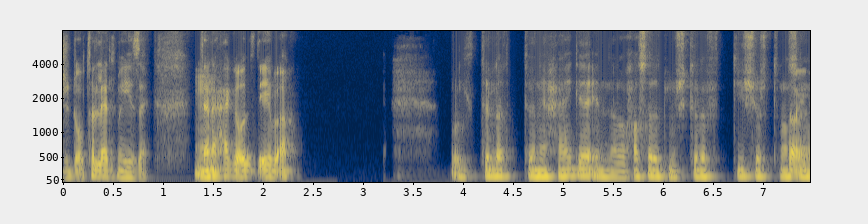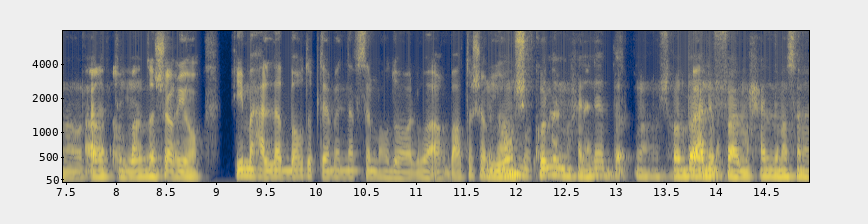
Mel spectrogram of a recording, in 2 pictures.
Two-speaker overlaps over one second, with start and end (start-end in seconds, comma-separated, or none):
7.2-8.5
